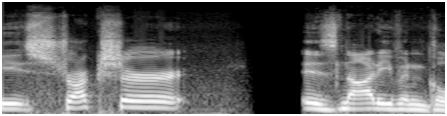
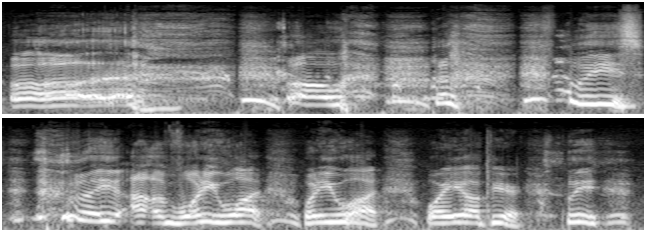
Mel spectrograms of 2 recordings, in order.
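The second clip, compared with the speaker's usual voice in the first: frightened pleading; 7 semitones higher than usual. Acted. Frightened NPC begs.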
